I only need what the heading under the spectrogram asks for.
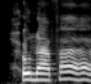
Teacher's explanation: হুনাফা ফা চার আলিফ টেনে পড়ব।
